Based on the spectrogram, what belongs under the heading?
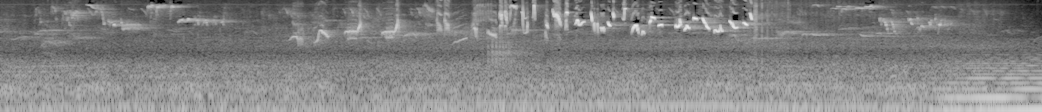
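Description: Birdsong: several birds chirping and trilling, thickening into a busy burst of rapid chirps in the middle, then thinning out. Low ambient music fades in near the end.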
